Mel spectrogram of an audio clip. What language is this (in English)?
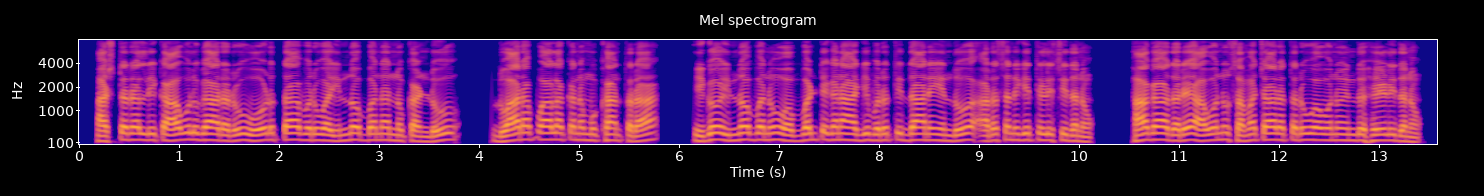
Kannada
